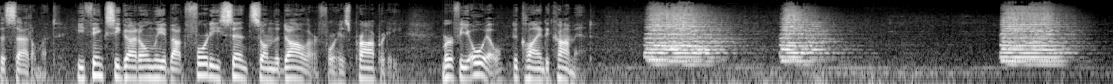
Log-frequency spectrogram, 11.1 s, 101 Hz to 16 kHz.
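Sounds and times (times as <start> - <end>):
speech: 0.0 - 6.0
steady low rumble of a passing train: 0.0 - 11.1
train horn blasts: 6.4 - 8.7, 10.0 - 11.1.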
